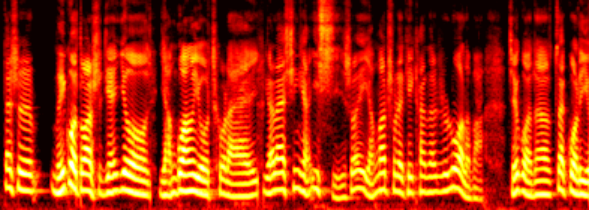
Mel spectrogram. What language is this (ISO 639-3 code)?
zho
